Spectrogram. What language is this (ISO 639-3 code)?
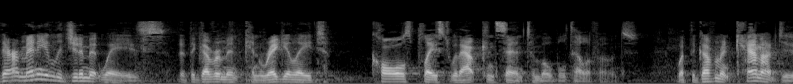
eng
